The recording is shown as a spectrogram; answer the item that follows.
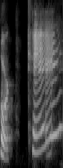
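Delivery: slow Spanish, dragged word by word, high and loud. Retelling a question asked in Spanish: Karen's slowed-down Spanish. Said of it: "she just slows it all down".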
